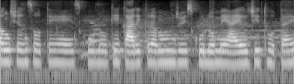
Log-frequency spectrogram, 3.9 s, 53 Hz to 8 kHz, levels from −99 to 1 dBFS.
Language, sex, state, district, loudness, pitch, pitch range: Hindi, female, Himachal Pradesh, Shimla, -19 LUFS, 195 Hz, 190-195 Hz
